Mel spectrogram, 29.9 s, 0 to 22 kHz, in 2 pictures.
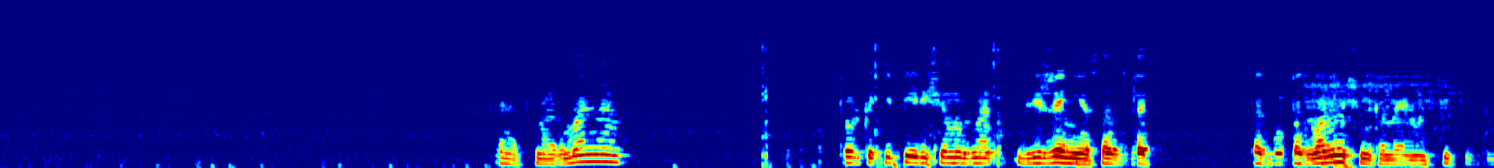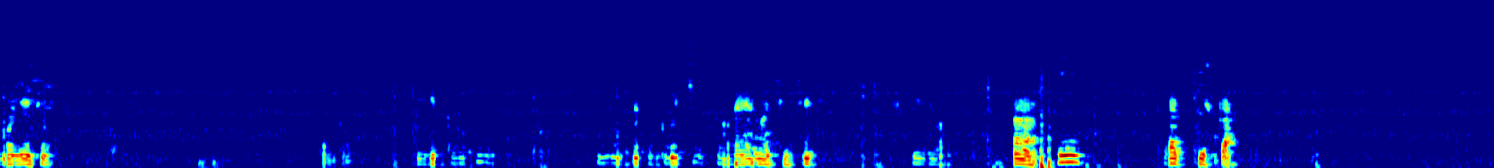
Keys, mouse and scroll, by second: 8.1 middle click, 9.2 middle click, 10.7 shift+middle click, 12.6 click, 14.8 click, 16.8 r, 19.6 middle click, 20.9 click, 22.1 r, 24.7 a, 25.2 i, 25.9 middle click, 28.2-29.8 drag.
